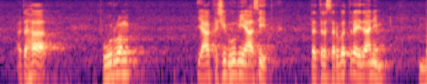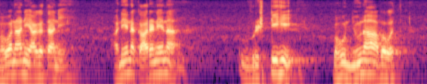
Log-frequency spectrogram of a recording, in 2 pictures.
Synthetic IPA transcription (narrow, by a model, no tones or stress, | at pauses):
ɐt̪ɐɦɐ̆ | puːɾʋɐm | jaːkɾɪʂibʱuːmiaːsiːt̪ː | ɐt̪ɾɐsɐɾʋɐt̪ɾɐjd̪aːnim | bʱɐʋɐnaːnijaːɡɐt̪aːni | ɐneːnɐkaːɾɐɳeːnɐ | ʋɾɪʂʈiːɦi | bɐɦunjuːnɐɦaːbʱɐʋɐt̪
